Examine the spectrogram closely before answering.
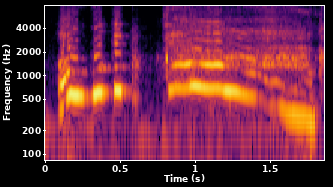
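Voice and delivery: high, loud delighted cry; excited shout. Real, not acted. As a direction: burst out in surprise. Reacts to something on screen.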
